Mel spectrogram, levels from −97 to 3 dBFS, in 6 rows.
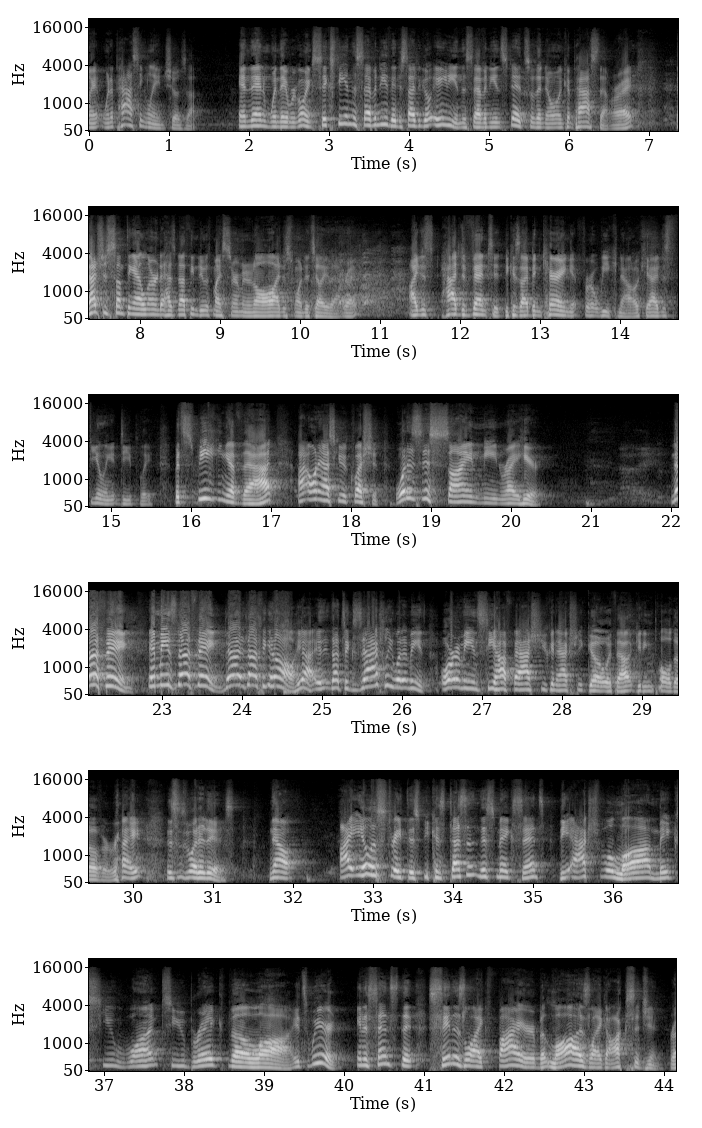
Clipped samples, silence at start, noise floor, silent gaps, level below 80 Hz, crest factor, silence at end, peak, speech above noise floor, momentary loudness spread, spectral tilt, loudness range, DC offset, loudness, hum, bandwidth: under 0.1%; 0 s; -63 dBFS; none; -68 dBFS; 18 dB; 0 s; -8 dBFS; 38 dB; 13 LU; -5 dB/octave; 6 LU; under 0.1%; -25 LUFS; none; 16.5 kHz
